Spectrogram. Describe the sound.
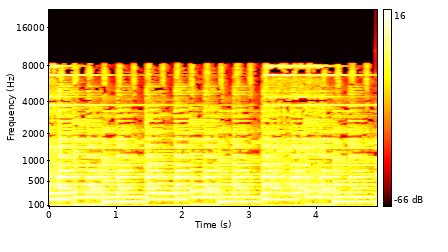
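A telephone ringing with an electronic melodic ringtone, a short phrase of bright tones repeated over and over at a steady, fairly loud level, with no voices.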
